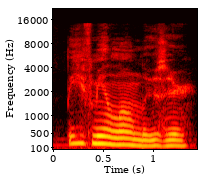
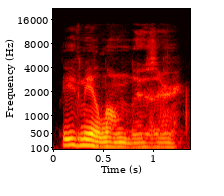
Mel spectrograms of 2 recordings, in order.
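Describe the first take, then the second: First: It is said in a put-on character voice. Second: It is said closer to the speaker's normal voice.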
